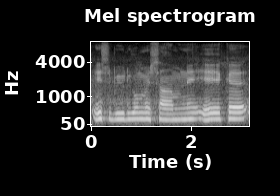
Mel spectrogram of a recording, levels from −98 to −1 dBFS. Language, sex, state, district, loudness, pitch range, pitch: Hindi, male, Uttar Pradesh, Hamirpur, -24 LUFS, 170-180 Hz, 175 Hz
